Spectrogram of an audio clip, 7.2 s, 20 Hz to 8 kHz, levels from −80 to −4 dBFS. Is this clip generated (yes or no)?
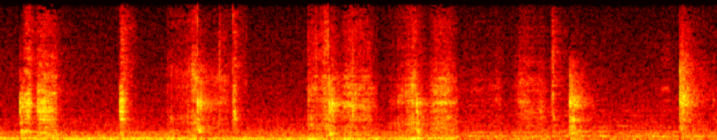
no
